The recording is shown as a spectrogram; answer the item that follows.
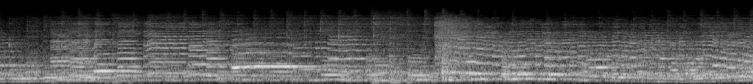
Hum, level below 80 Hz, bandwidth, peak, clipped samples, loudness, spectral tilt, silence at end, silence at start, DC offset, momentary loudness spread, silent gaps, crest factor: none; -56 dBFS; 14.5 kHz; -4 dBFS; under 0.1%; -16 LUFS; -5 dB/octave; 0 s; 0 s; under 0.1%; 7 LU; none; 14 dB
